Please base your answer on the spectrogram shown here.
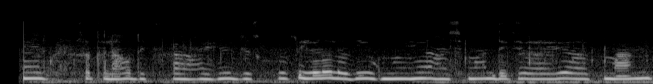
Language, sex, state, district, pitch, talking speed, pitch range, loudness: Hindi, female, Maharashtra, Solapur, 260 Hz, 145 wpm, 250-270 Hz, -26 LUFS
